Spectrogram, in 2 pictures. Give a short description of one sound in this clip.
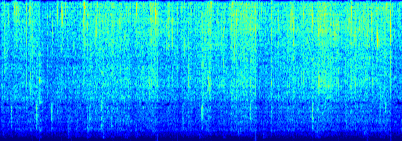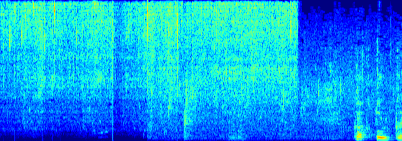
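Meatballs sizzle in hot oil in a frying pan.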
